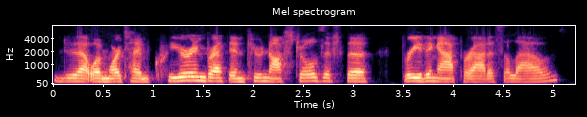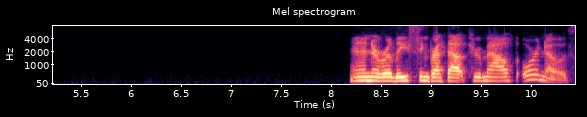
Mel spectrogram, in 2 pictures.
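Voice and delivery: calm, unhurried settling-in guidance with long pauses; guided meditation. Acted. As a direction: guide them gently into stillness, leaving space between phrases.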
